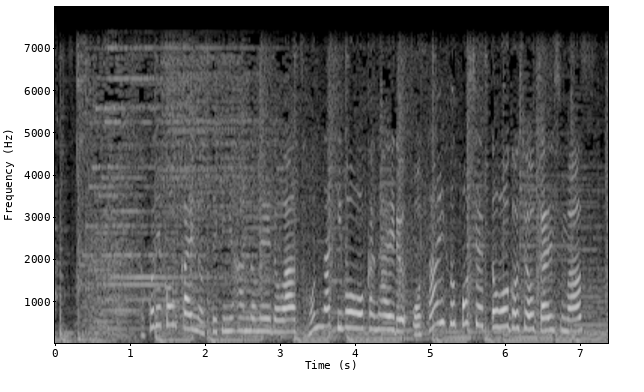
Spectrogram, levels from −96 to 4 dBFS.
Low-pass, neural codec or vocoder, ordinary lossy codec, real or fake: 7.2 kHz; none; none; real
